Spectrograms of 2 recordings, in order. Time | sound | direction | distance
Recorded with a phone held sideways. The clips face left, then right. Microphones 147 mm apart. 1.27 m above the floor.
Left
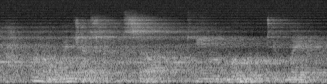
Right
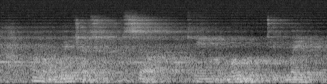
0.3 | a man speaking | 35° right (ahead or behind) | 1.4 m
